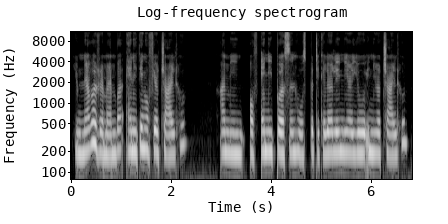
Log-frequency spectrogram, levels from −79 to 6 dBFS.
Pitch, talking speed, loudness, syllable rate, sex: 195 Hz, 165 wpm, -17 LUFS, 5.6 syllables/s, female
